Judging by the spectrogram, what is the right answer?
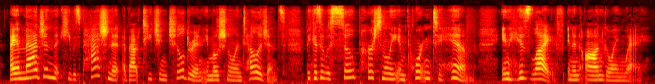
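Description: A woman with a plain, everyday voice speaks at a fairly quick pace with lively intonation. Her pitch is fairly high, and the background is quiet. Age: 40s. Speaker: podcast host and relationship coach. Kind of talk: solo podcast monologue.

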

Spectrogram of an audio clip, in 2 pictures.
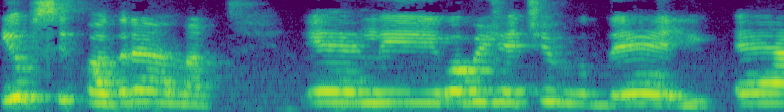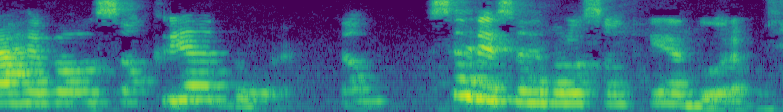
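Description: Her pitch is high and her pitch variation ordinary, as this woman talks at a moderate pace with big swings in loudness. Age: 30s. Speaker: clinical psychologist. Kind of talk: interview.

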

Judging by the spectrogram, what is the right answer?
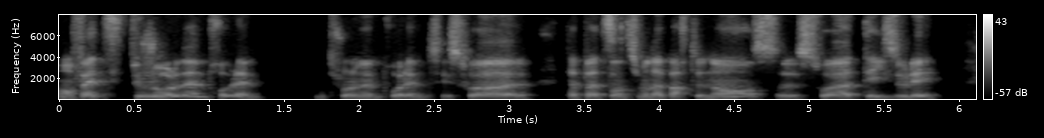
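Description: Over a quiet background, the speech comes at a very fast pace with ordinary pitch variation and big swings in loudness. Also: man, medium pitch for a man. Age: 20s. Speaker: startup co-founder. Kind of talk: interview conversation. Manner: halting, many repeated words and fillers.

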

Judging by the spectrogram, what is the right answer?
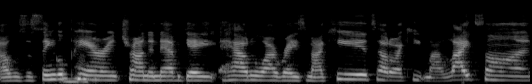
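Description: A woman speaks at a fairly quick pace with hardly any pauses, medium pitch and ordinary pitch variation, in an unremarkable speaking voice. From Austin, Texas. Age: 50s. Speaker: author and mental health advocate. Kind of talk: interview.

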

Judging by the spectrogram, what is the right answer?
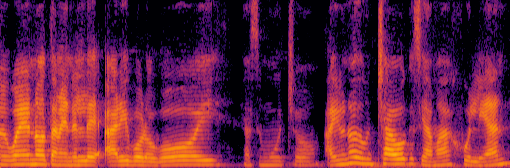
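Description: On a very clean recording with a silent background, a woman speaks in a bright, sharp tone with fairly even intonation. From northern Mexico, Mexicali. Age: 30s. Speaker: podcast host. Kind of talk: casual chat.

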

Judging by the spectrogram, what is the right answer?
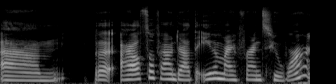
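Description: On a very clean recording with a silent background, a woman in a normal speaking voice talks at a moderate pace. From Texas, US (born in Colombia, moved at five). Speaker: podcast co-host. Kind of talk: casual interview chat.

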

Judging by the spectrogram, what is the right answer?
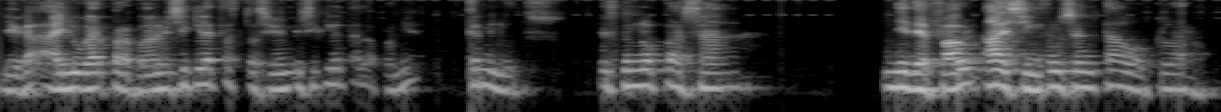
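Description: A man with a fairly high pitch speaks at a moderate pace. His voice is somewhat breathy, with fairly even intonation. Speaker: youth club organizer. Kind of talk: casual chat moderating Q&A.

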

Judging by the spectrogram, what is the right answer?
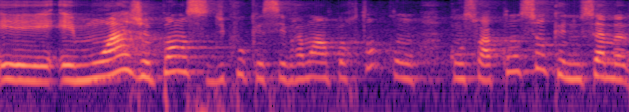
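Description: Fairly slow speech from a woman with a fairly high pitch, over noticeable background noise. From Switzerland (Geneva), Nigerian-Angolan family. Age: 20s. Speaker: trainee lawyer and worship singer. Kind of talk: casual chat.

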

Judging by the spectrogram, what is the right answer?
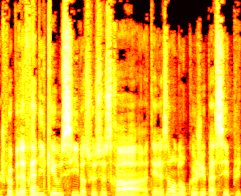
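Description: On a very clean recording with a silent background, a man speaks with vocal fry and a bright, sharp tone. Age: 60s. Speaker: retired engineer, mobility expert. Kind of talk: interview.

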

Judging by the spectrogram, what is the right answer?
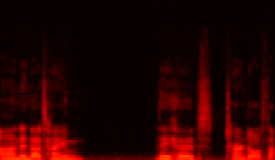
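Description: On a very clean recording with a silent background, a woman with a Northern Irish accent and a fairly low pitch speaks at a moderate pace. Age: 20s. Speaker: student mental health nurse. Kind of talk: casual chat, personal testimony.

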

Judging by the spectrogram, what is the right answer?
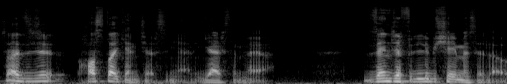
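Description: Loudness rises and falls sharply as this man talks. He keeps a moderate pace. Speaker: podcast co-host. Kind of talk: casual chat. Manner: louder than usual.

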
